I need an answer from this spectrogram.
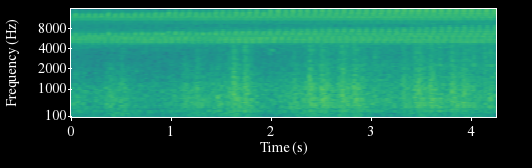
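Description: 115 series electric train running across a steel girder bridge: a rumble that grows louder about a second and a half in, with repeated clacks of the wheels. Insects chirp steadily and high-pitched behind it.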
